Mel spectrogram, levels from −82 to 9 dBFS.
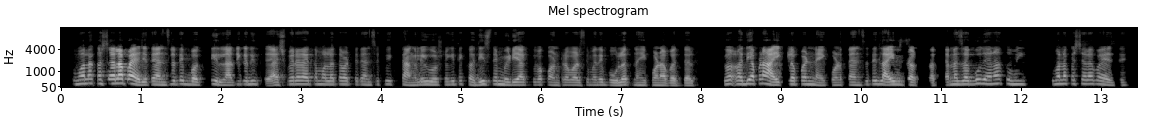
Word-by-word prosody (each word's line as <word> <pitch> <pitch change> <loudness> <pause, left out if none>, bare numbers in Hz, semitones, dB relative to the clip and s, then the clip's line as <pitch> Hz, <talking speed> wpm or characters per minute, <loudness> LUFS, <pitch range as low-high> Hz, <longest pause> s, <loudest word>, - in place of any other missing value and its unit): तुम्हाला 240 +4 +1
कशाला 250 +2 +8
पाहिजे? 175 -10 +7
त्यांचं 185 +3 0
ते 220 - -1
बघतील 180 +1 -2
ना. 150 0 +4
ते 195 +6 -4
कधी 210 +1 -5 0.2
ऐश्वर्या 205 +6 0
राय 210 - +5
तर - - -7
मला 195 -1 -4
तर - - -4
वाटतं 195 -1 -5
त्यांचं, 180 0 -9
की 205 -1 -9
चांगली 180 -3 -3
गोष्ट 180 -1 -6
आहे, 190 +2 -8
की 195 - -15
ते 210 - -10
कधीच 195 +6 -4
ते 210 - -5
मीडिया 165 -4 +1
किंवा 165 +1 -9
कॉन्ट्रोव्हर्सीमध्ये 155 +1 -5
बोलत 165 +3 -1
नाही 145 -1 -6
कोणाबद्दल 140 -2 -2 0.4
किंवा 225 +2 -1
कधी 225 +3 +1
आपण 245 +2 +2
ऐकलं 200 0 +7
पण 210 -1 0
नाही. 155 -7 -1
कोण 155 0 -5
त्यांचं 160 +2 -4
ते 210 0 -4
लाईफ 185 +2 +6
जगतात. 145 -3 -3
त्यांना 195 +5 -3
जगू 210 +5 -1
द्या 230 -2 0
ना 240 +1 -1
तुम्ही. 205 -3 -6 0.3
तुम्हाला 225 +2 -2
कशाला 230 0 -4
पाहिजे. 155 -8 -5
190 Hz, 220 wpm, -25 LUFS, 160-210 Hz, 0.4 s, कशाला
